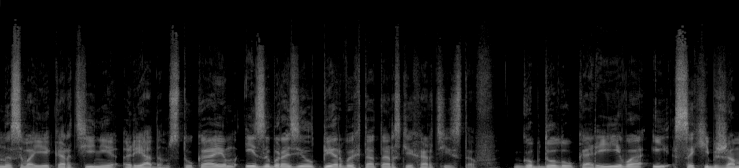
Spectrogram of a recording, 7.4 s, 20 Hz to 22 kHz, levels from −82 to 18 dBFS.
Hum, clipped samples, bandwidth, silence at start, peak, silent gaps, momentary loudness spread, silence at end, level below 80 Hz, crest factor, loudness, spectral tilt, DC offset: none; under 0.1%; 18.5 kHz; 0 s; -12 dBFS; none; 8 LU; 0 s; -52 dBFS; 16 dB; -28 LUFS; -4.5 dB/octave; under 0.1%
